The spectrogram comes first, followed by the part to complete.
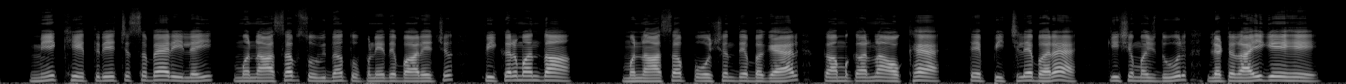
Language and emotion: Dogri, fearful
